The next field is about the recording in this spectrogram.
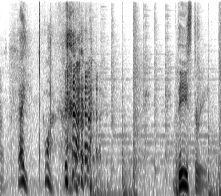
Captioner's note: claps; all laughs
